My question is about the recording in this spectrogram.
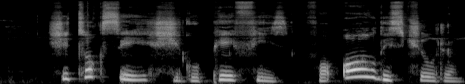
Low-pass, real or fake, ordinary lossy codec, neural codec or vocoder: none; real; none; none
